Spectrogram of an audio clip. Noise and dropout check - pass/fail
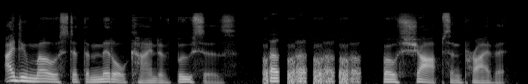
fail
